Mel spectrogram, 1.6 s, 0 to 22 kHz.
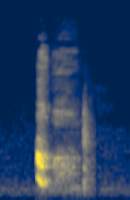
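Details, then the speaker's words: Febrile infant (103°F), with a partially treated ear infection, clear lungs, and oxygen 97% on room air: harsh, raspy inspiratory stridor from upper-airway narrowing and swelling in croup, unlike expiratory wheeze. "this on inspiration like we're hearing that's that's croup contrast that with wheezing which is an expiratory squeak"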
